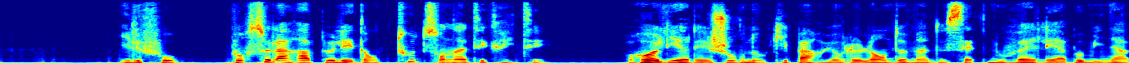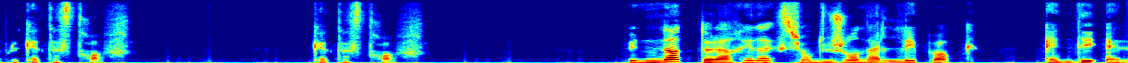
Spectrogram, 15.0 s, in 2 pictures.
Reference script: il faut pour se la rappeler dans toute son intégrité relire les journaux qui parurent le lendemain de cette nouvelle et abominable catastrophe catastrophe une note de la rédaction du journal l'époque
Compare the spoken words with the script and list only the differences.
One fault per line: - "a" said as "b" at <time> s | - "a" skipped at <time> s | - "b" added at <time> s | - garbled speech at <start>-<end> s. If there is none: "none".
none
